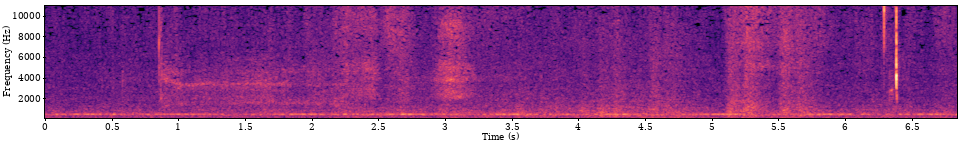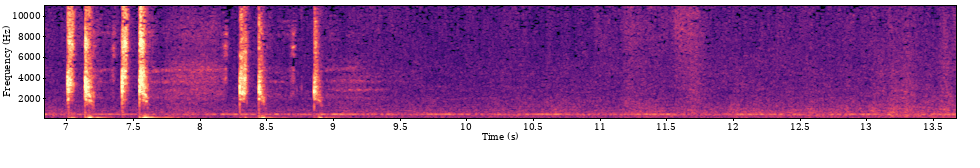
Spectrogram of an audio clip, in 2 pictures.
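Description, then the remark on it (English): A steady low rumble of a train running, with a constant motor-like hum and a short burst of rattling clunks partway through, without speech. “The train sounds are really nice, I like them.”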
